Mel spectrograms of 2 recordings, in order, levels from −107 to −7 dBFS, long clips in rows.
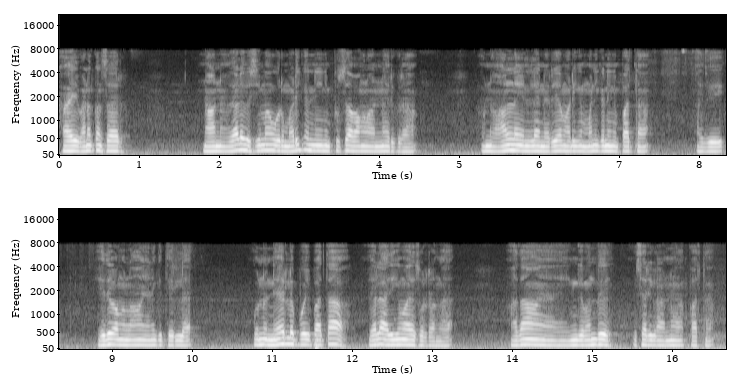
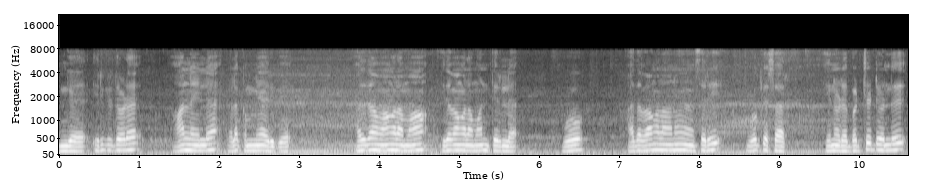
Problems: background sounds at intervals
